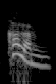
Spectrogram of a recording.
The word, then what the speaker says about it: column: the L is silent column the final n is silent to this time the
